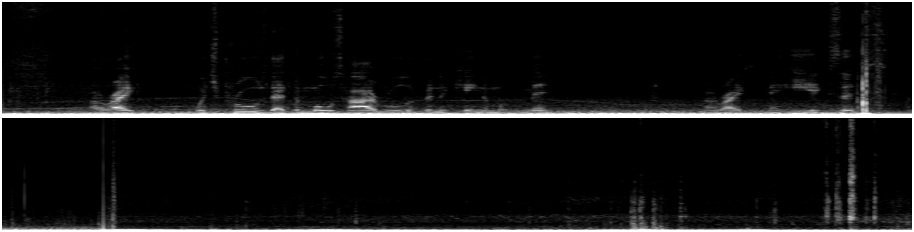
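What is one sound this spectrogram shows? A car engine rumbles low and steady.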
